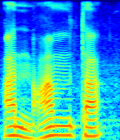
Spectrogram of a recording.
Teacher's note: تیسری حالت اظہار کی ہے، تو اظہار کا مطلب یہ ہے کہ میم ساکن کے بعد اگر میم اور با کے علاوہ حروف تہجی میں سے کوئی اور حرف آئے تو ایسی صورت میں اس میم میں اظہار ہوگا، یعنی اس میں غنہ وغیرہ نہیں ہوگا، خیشوم تک آواز نہیں چلی جائے گی، بالکل ظاہر کر کے اس میم کو پڑھی جائے گی۔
